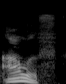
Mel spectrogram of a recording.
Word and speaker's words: Aleph: The letter Aleph is always usually refers to keser, because the way we pronounce it, aleph, it's the same letters as the word pele.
